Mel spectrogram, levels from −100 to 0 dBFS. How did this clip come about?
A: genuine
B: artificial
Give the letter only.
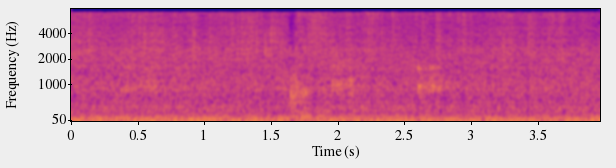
A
